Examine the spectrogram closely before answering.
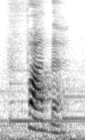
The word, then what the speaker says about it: father: À, trọng âm của này rơi vào từ fa nên đọc là father.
